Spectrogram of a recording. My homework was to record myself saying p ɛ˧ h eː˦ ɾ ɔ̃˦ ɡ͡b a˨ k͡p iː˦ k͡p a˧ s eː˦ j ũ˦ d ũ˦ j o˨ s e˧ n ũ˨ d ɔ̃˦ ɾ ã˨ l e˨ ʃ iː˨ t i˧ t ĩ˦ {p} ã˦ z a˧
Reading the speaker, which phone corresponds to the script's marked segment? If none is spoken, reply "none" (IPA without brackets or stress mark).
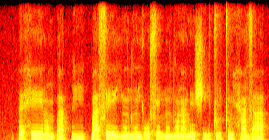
h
